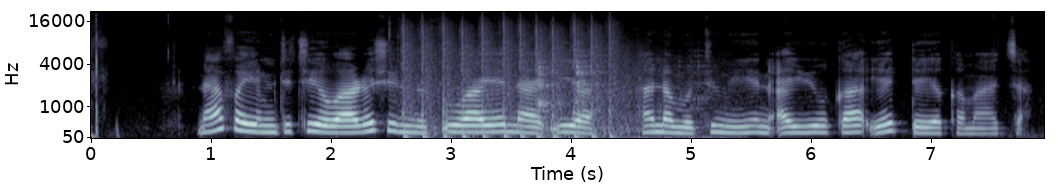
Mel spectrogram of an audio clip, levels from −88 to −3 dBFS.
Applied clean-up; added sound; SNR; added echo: none; Gunshot, gunfire + Dishes, pots, and pans; 15 dB; none.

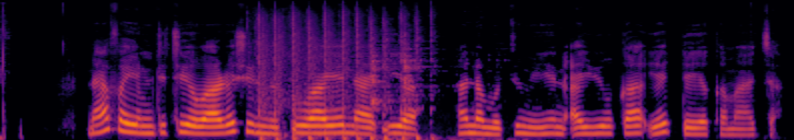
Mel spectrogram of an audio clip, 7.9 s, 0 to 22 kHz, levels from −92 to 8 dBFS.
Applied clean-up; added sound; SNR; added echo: classical method spectral subtraction.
